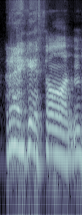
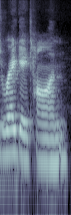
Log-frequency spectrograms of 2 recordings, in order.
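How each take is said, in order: First: "reggaeton" slowly in a showy Spanish accent; overdone Spanish pronunciation of "reggaeton". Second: Said in the usual way. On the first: Shown as a demonstration. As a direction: say "reggaeton" with a rolled Spanish r, drawn out. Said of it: "I said a word in an accent".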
